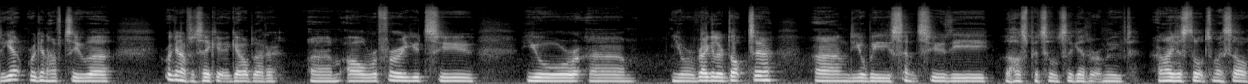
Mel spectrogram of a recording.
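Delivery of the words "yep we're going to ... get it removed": ordinary talk, nothing marked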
